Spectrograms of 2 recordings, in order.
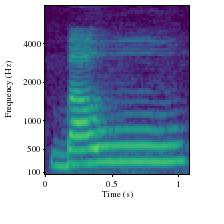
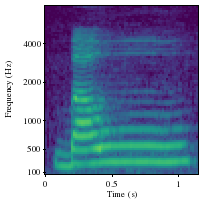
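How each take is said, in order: First: The vowel glides from a to u. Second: The vowel glides from a to u.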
